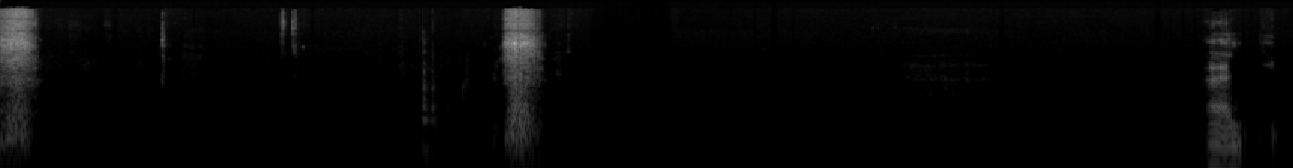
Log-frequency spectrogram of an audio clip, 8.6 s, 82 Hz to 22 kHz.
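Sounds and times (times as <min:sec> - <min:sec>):
person blowing nose hard: 0:00.0 - 0:00.3, 0:03.3 - 0:03.7.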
